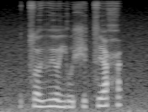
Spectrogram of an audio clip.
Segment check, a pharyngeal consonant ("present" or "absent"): present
